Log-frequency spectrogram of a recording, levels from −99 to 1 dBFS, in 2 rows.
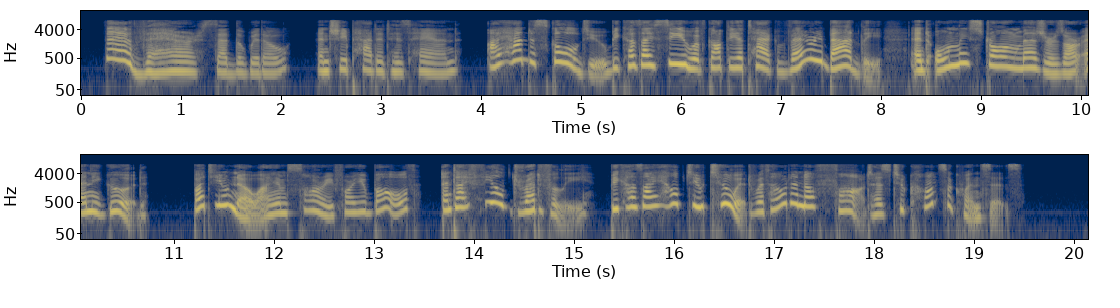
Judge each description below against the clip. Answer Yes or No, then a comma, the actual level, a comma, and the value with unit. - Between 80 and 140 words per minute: No, average, 165 wpm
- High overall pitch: Yes, very high, 260 Hz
